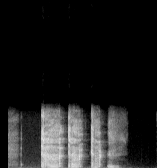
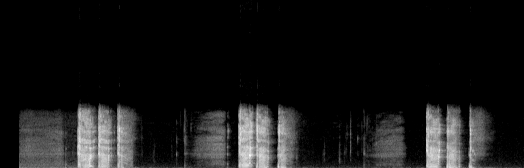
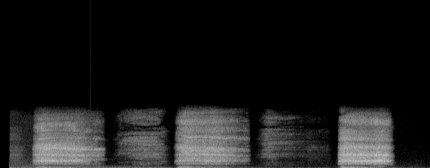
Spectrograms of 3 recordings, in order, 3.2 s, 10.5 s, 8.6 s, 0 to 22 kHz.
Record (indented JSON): {
  "cough_length": "3.2 s",
  "cough_amplitude": 32768,
  "cough_signal_mean_std_ratio": 0.47,
  "three_cough_length": "10.5 s",
  "three_cough_amplitude": 32211,
  "three_cough_signal_mean_std_ratio": 0.33,
  "exhalation_length": "8.6 s",
  "exhalation_amplitude": 6159,
  "exhalation_signal_mean_std_ratio": 0.58,
  "survey_phase": "beta (2021-08-13 to 2022-03-07)",
  "age": "18-44",
  "gender": "Male",
  "wearing_mask": "No",
  "symptom_none": true,
  "smoker_status": "Never smoked",
  "respiratory_condition_asthma": false,
  "respiratory_condition_other": false,
  "recruitment_source": "REACT",
  "submission_delay": "1 day",
  "covid_test_result": "Negative",
  "covid_test_method": "RT-qPCR"
}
